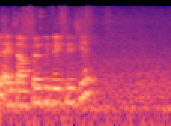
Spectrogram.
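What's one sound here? A man speaks clearly and close by.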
